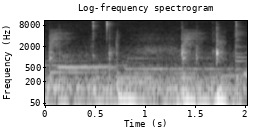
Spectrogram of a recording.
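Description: Soft background music with held notes, under about four sharp clicks from a computer keyboard and mouse as modifier keys are held and selections are clicked.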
